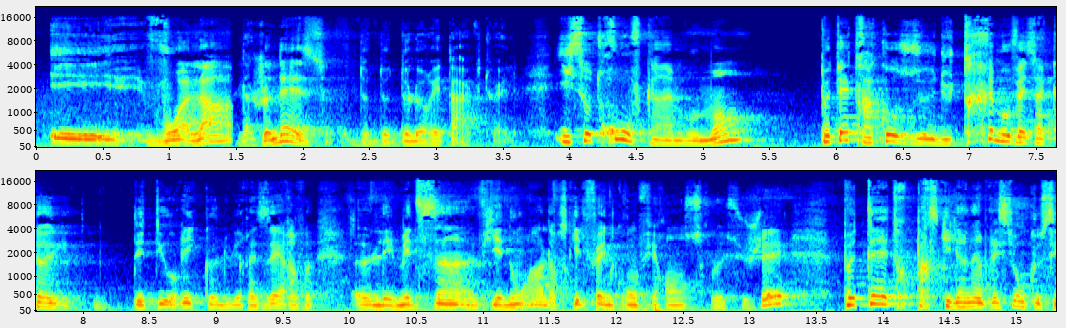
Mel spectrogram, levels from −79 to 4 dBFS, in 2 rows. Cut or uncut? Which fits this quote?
cut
